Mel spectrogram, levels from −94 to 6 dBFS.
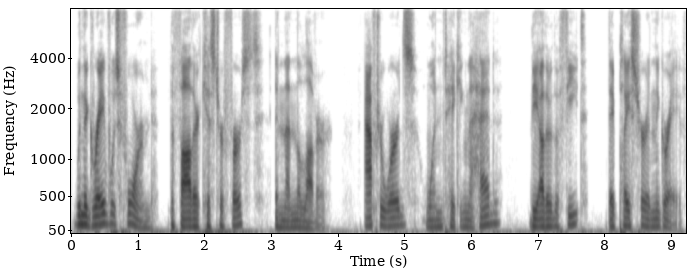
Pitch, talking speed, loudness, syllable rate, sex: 100 Hz, 190 wpm, -25 LUFS, 5.4 syllables/s, male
